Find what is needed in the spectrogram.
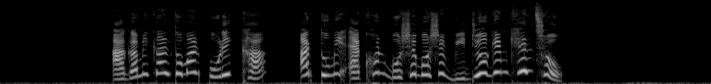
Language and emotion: Bengali, angry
